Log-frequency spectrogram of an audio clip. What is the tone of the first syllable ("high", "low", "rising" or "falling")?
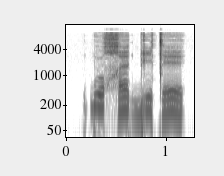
high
